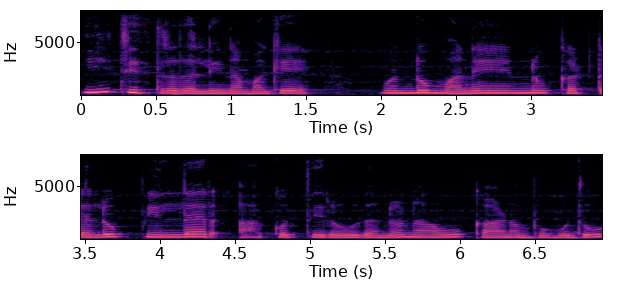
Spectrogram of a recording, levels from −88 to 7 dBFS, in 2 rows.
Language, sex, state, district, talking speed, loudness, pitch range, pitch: Kannada, female, Karnataka, Mysore, 85 wpm, -28 LUFS, 195-225 Hz, 210 Hz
